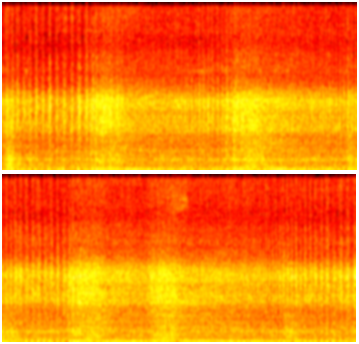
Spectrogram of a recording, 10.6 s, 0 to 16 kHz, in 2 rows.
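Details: TVS XL100 Heavy Duty idling with a rattly, surging chatter swelling every couple of seconds, noticed at slow speeds; suspected worn clutch plates or clutch mechanism, unconfirmed.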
